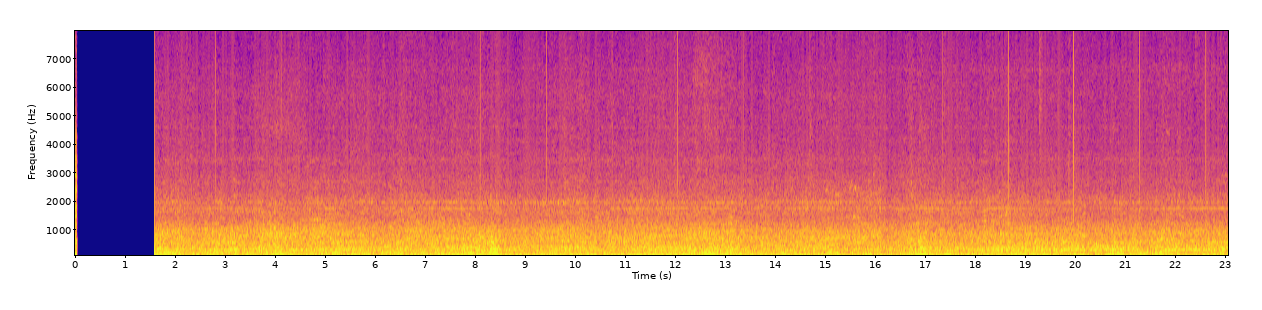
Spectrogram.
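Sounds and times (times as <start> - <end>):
train wheels rumbling on rail: 1.6 - 23.0.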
